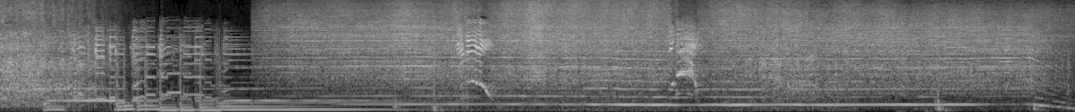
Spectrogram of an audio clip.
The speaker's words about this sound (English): I'm almost done sanding.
